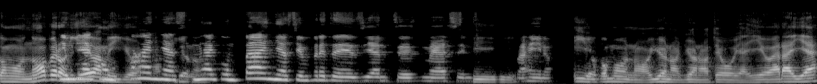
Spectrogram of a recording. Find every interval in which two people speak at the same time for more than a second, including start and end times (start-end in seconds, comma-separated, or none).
0.6-2.1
